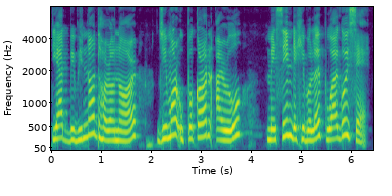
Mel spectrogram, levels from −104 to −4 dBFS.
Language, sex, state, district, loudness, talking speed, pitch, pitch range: Assamese, female, Assam, Kamrup Metropolitan, -13 LUFS, 95 wpm, 235 Hz, 215-285 Hz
